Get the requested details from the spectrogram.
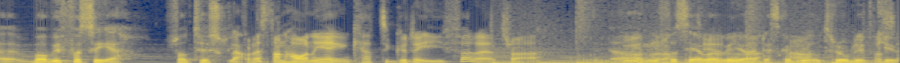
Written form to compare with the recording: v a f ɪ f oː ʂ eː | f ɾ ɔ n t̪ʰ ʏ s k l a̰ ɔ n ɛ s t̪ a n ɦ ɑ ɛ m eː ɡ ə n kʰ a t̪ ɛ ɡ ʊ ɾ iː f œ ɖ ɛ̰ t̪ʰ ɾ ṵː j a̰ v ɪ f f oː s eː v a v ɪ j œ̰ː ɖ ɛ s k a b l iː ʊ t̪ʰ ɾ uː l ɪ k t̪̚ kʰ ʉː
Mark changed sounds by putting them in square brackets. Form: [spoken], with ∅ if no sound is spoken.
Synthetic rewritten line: v a [v] ɪ f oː ʂ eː | f ɾ ɔ n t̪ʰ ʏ s k l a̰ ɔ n ɛ s t̪ a n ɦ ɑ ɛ [n] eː ɡ ə n kʰ a t̪ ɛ ɡ ʊ ɾ iː f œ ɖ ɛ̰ t̪ʰ ɾ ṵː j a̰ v ɪ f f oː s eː v a v ɪ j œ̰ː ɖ ɛ s k a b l iː ʊ t̪ʰ ɾ uː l ɪ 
